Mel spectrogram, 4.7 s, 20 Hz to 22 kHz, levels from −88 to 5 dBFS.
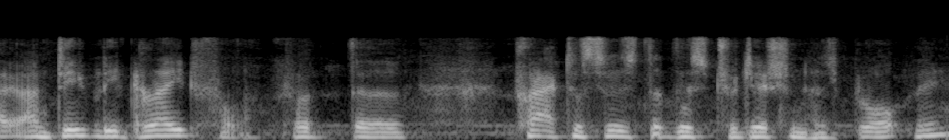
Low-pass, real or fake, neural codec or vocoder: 7.2 kHz; fake; codec, 24 kHz, 1.5 kbps, HILCodec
